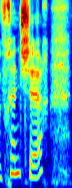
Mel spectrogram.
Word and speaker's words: Frenchr: Vous avez 28 ans, vous êtes le cofondateur de French Air. Donc ça s'écrit French, oui. F-R-E-N-C-H avec un R, tout accroché.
